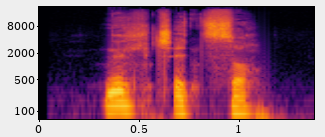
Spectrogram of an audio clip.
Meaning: December
- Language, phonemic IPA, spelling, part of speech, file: Navajo, /nɪ́ɬt͡ʃʼɪ̀t͡sʰòh/, Níłchʼitsoh, noun, Nv-Níłchʼitsoh.ogg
